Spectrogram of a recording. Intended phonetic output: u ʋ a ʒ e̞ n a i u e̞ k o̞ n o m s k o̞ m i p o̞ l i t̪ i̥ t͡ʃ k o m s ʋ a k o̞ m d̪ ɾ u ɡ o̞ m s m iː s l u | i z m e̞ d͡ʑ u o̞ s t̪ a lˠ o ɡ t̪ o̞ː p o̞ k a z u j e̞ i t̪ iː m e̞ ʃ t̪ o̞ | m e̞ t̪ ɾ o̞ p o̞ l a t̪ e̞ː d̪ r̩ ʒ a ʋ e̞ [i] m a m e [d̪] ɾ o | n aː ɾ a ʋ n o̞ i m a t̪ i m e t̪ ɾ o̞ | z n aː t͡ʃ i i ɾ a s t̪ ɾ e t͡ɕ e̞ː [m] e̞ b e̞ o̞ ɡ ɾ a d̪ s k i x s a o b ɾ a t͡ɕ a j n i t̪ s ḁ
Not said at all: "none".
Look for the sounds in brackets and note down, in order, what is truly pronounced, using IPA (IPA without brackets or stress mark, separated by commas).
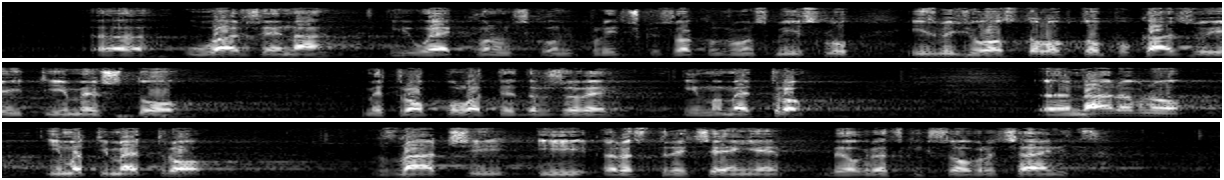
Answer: i, t̪, ɲ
